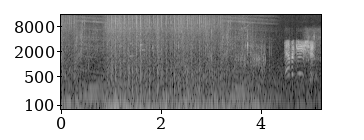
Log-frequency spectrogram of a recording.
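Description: Weapons fire in the space video game X4 Ventures, with rapid bursts of shots and impacts rattling in quick pulses, then a brief sharp electronic warble near the end, all under a voice.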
